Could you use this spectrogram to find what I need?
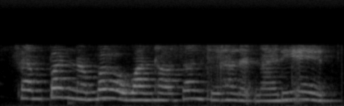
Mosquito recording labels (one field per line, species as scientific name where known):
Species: no mosquito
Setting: cup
